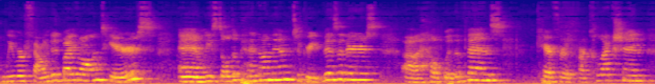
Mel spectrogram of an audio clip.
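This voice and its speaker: A soft-spoken woman, a museum director, giving a live fundraising pitch with nervous little laughs and many ums. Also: slight background noise. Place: meeting hall with audience. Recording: echoey hall from far off.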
